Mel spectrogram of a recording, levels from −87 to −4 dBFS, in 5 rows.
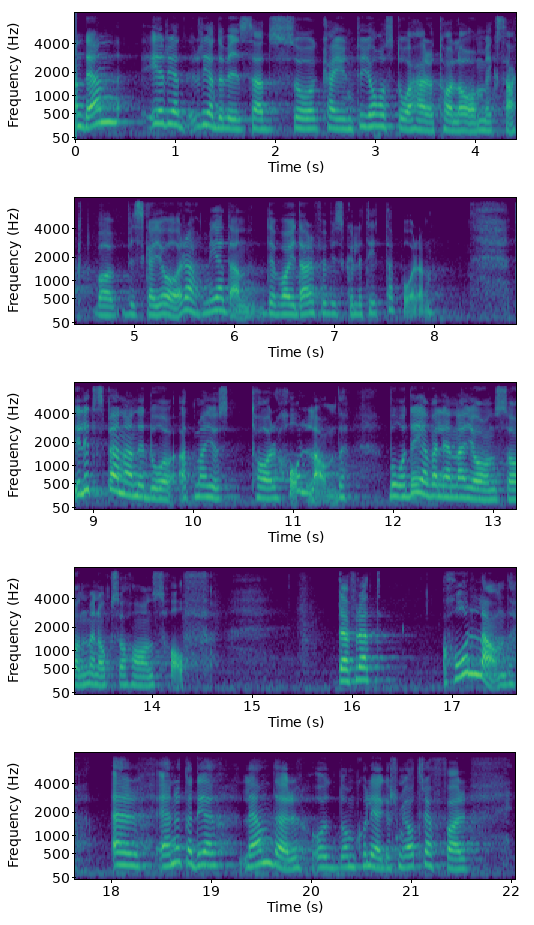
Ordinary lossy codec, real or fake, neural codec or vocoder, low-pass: none; real; none; 7.2 kHz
